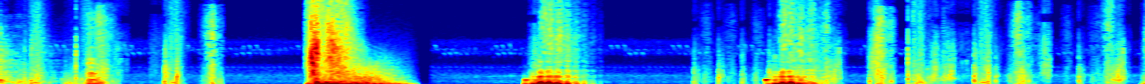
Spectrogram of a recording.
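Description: Footsteps thud quickly across a hard rooftop.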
